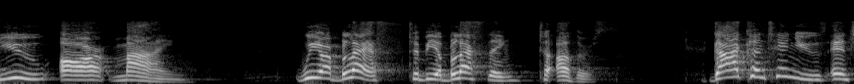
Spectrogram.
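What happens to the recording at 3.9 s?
At 3.92 s there is a brief dropout from lost LE Audio frames. The decoder repeats the previous spectrum with randomised signs, so that instant becomes a short noisy smear. The gap fits a single lost 7.5 ms frame, too short to fade into silence.

Underneath, the speech carries plainly audible Bluetooth LC3 compression artefacts, likely from LC3 at 32 kbps with 7.5 ms frames. The upper band sounds noise-filled, which gives the voice a breathy, grainy edge.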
